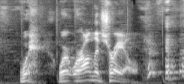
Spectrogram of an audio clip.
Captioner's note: laughs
